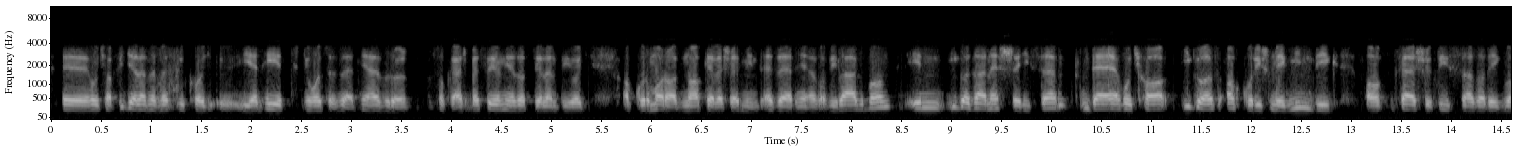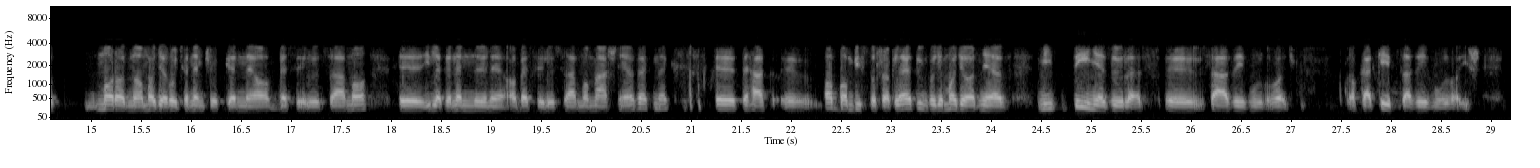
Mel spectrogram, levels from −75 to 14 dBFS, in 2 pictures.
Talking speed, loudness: 145 wpm, -24 LUFS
